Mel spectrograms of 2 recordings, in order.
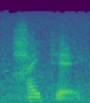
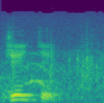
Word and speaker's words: Jaite: Haite, through an interpreter yesterday, was trying to explain the correct pronunciation of his name. In Spanish, it's Haite. But some of the Americans were having a difficult time pronouncing it that way. Finally, he said, "You can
